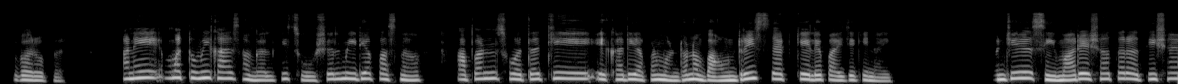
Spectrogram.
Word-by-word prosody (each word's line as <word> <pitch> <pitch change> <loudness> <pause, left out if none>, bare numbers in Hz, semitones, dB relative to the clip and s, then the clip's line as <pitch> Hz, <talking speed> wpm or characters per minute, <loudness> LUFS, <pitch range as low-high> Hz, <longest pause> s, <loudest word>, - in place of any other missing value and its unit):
बरोबर. 190 -5 -3 0.6
आणि 305 +4 +2
मग 305 +2 +1
तुम्ही 295 +1 +3
काय 280 -1 -1
सांगाल, 195 -6 -2
की 255 - -3
सोशल 200 +5 -4
मीडियापासनं 245 -6 -1 0.4
आपण 255 +5 -1
स्वतःची, 245 +2 -2 0.4
एखादी 225 +1 +1
आपण 215 +1 -1
म्हणतो 195 -1 +3
ना, 235 +1 +5
बाउंडरीज 195 +9 +3
सेट 245 -3 0
केल्या 220 -3 +3
पाहिजेत 200 -1 -1
की 205 - -1
नाही? 160 -3 -2 1.0
म्हणजे 275 +6 +2
सीमारेषा 230 +4 +2
तर 265 - -1
अतिशय 245 +4 -3
235 Hz, 125 wpm, -21 LUFS, 200-260 Hz, 1.0 s, ना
